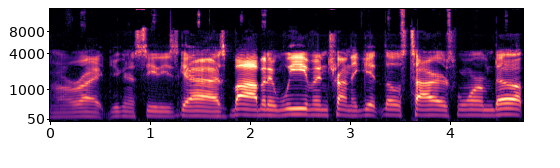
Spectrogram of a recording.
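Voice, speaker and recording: This man talks with a Texas accent. His pitch sits in the medium range. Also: moderate pace. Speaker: sim racing commentator. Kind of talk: live commentary. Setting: live stream. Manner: animated.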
